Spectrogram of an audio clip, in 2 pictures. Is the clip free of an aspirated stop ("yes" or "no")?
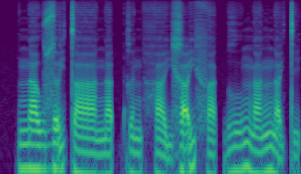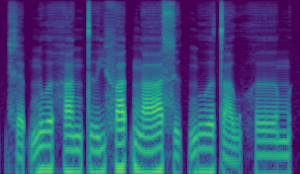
yes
